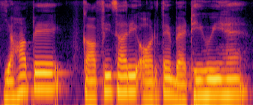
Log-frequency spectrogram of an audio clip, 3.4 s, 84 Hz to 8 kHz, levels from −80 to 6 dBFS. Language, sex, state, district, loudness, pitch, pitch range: Hindi, male, Madhya Pradesh, Katni, -11 LUFS, 135 Hz, 120-155 Hz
